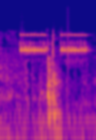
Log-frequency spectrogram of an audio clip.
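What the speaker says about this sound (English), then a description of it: "Geoffrey, why don't you answer the phone?" A telephone rings indoors in a house, a loud electronic two-tone trill in two clear bursts with a short gap, close by and with no talk over it.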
